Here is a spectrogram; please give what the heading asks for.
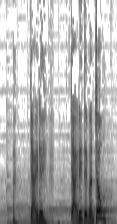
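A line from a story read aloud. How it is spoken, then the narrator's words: Desperate shout. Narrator (Vietnamese): Không còn cách nào khác, Thư hét lên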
